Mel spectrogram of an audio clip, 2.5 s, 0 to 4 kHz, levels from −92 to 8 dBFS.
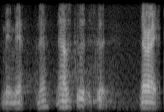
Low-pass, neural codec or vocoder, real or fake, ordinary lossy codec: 3.6 kHz; codec, 16 kHz, 0.4 kbps, LongCat-Audio-Codec; fake; none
